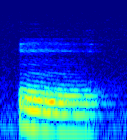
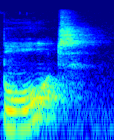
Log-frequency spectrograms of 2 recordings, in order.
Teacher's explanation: In British English, this is a huge space inside the mouth, the lips are rounded, and the vowel doesn't move. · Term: or vowel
